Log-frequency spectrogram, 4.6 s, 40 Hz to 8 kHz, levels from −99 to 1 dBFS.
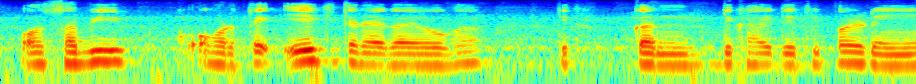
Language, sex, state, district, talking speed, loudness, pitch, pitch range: Hindi, male, Uttar Pradesh, Shamli, 170 wpm, -20 LUFS, 145 Hz, 135-155 Hz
